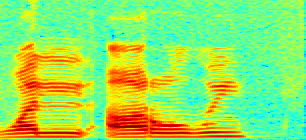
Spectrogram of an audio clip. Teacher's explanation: लाम साकिन जो है वो पीछे वाला मुतहर्रिक हरफ यानी वाव के साथ मिला, तो वल अर्ज़ि रॉ साकिन, रॉ साकिन से पहले वाले हरफ पर ज़बर है इसलिए रॉ को पुर पढ़ेंगे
